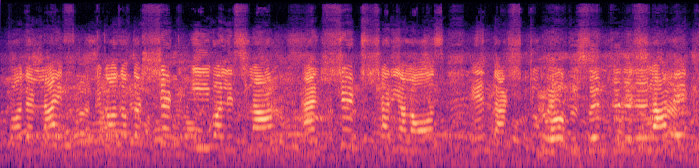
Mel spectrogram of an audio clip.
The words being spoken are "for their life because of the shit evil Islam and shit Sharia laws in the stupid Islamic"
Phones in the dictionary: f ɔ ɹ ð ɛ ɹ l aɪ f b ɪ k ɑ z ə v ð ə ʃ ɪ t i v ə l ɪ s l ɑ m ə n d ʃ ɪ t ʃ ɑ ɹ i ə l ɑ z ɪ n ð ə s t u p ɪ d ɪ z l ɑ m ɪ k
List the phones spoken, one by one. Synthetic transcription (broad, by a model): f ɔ ɹ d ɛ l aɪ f b ɪ k ɑ z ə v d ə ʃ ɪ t i v ə l ɪ s l ɑ m ə n d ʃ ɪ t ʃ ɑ ɹ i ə l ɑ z ɪ n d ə s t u ɪ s l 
